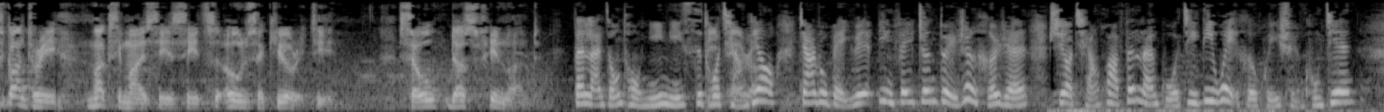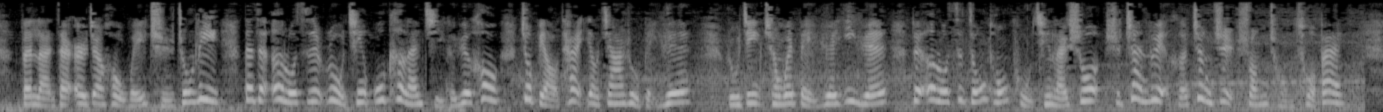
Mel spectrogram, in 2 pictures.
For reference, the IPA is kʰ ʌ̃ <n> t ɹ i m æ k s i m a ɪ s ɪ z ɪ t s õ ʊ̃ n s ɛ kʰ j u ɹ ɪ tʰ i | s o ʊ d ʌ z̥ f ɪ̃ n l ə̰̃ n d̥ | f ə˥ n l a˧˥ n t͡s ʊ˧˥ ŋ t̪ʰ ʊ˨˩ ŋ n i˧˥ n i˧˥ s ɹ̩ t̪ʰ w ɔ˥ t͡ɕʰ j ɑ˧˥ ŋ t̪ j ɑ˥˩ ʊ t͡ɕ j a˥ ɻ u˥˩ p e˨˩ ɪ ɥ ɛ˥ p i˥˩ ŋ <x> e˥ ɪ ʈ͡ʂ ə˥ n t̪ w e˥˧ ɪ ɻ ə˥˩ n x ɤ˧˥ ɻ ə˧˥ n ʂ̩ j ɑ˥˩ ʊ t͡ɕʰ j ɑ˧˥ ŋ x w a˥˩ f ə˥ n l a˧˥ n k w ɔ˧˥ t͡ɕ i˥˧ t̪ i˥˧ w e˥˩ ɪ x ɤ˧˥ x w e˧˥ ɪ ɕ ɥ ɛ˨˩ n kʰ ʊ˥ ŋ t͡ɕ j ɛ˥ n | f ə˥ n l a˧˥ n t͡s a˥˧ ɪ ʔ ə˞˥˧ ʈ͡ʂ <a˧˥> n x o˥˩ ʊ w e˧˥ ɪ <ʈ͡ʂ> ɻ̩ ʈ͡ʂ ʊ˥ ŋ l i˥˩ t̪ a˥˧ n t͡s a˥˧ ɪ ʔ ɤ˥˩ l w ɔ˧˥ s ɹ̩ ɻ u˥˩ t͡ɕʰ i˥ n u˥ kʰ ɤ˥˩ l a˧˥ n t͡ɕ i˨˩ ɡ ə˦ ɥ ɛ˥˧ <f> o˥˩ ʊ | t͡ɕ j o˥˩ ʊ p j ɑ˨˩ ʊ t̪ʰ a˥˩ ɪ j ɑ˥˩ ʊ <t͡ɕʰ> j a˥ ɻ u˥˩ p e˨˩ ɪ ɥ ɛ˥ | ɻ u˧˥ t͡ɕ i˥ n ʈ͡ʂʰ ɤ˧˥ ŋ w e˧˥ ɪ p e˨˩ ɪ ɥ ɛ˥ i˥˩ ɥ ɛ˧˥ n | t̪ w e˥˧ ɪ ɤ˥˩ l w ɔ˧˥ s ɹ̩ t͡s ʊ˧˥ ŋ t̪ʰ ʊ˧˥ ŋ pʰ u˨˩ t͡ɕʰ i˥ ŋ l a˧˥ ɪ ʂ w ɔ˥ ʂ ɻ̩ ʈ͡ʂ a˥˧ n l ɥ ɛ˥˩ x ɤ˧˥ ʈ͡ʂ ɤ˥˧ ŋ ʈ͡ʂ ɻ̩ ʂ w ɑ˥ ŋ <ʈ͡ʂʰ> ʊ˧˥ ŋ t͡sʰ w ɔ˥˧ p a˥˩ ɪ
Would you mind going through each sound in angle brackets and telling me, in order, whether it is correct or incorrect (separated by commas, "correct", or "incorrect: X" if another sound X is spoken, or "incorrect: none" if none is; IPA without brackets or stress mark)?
correct, incorrect: f, incorrect: a˥˧, incorrect: ʈ͡ʂʰ, incorrect: x, incorrect: t͡ɕ, correct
